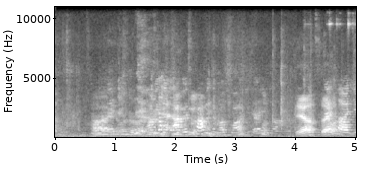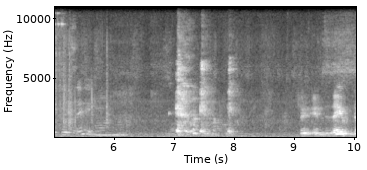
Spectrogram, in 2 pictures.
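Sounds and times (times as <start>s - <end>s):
person coughing: 7.0s - 8.1s.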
